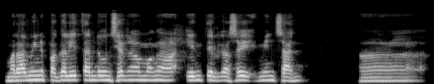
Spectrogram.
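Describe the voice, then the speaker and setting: A middle-aged man, a former special forces soldier telling war stories in an interview, deferential and halting, saying "sir" after nearly every phrase. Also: sits high, little pitch movement, a little mellow, no room sound. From Philippines. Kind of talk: casual interview storytelling.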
